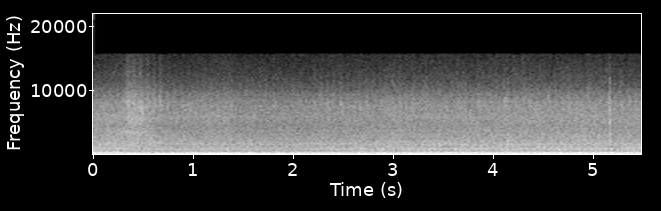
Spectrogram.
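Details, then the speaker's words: 1991 Corvette ZR1, LT5 V8 with 16 Multec injectors, secondary injector system engaged: lumpy, uneven idle beat with a steady hum; misfire from multiple shorted secondary injectors, confirmed on scope. "let's turn this system on again clearly we have a shorted injector or actually multiple injectors"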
